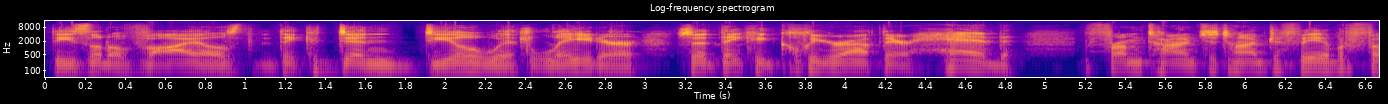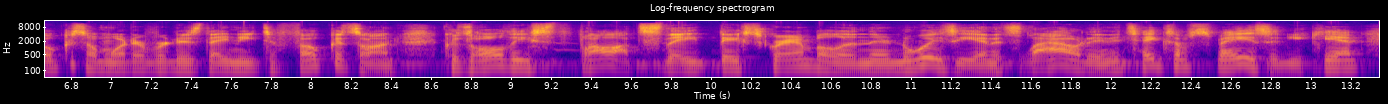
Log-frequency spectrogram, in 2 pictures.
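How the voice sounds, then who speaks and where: A man's voice: lowish voice, fairly bright tone. A man speaking conversationally as the host of an interview podcast.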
